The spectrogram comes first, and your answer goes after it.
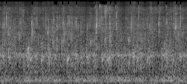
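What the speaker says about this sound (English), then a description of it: "After waiting for a month and a half, Mr. Rain came to visit." Heavy rain pours down in a residential subdivision, a steady, dense, close rushing hiss without pause or voices.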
